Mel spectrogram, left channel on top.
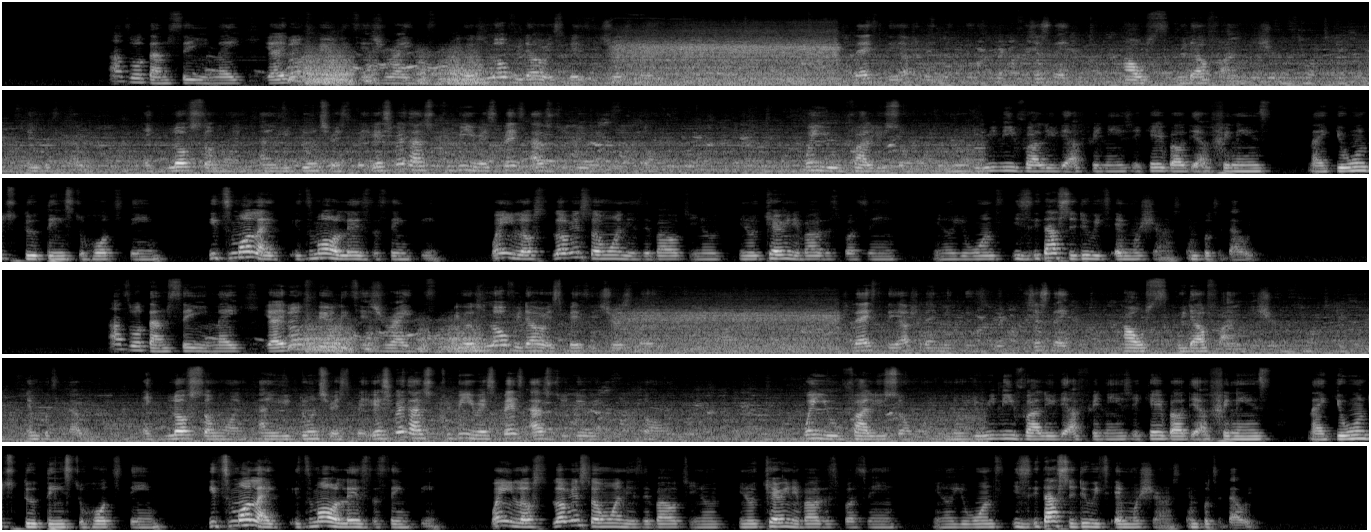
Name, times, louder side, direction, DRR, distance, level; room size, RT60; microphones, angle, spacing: voice 1, 1.1-2.4 2.6-4.1 4.5-6.6 7.1-7.6 8.5-10.7 11.2-12.8 13.9-14.1 14.3-14.6 15.1-19.7 20.1-20.4 21.7-26.3 26.7-28.9 29.4-30.1 30.4-31.7 32.2-36.3 36.7-39.8, right 2 dB, 40° right, 0.7 m, -24 dB
sound 1, 1.9-2.2 2.6-5.0 5.4-5.6 6.0-8.4, left 2 dB, 55° left, 0.8 m, -26 dB
sound 2, 4.7-23.5, left 2 dB, 20° left, 0.8 m, -31 dB
2.7 x 2.7 x 2.3 m
head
